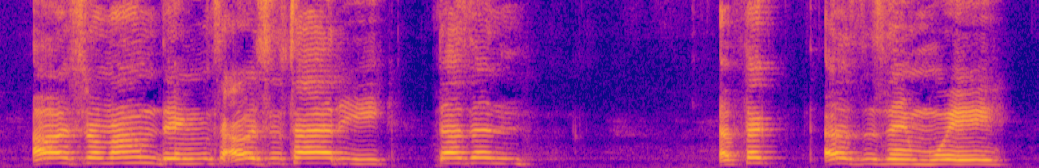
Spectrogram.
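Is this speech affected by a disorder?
Yes: cerebral palsy; present from birth.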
